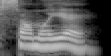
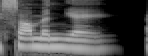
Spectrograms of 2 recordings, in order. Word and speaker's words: sommelier: And then one thing that I just definitely want to communicate to the listeners is the correct pronunciation of sommelier. – Yes. – There's no N. – No. – And that is a pet peeve of mine when they say sommelier.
